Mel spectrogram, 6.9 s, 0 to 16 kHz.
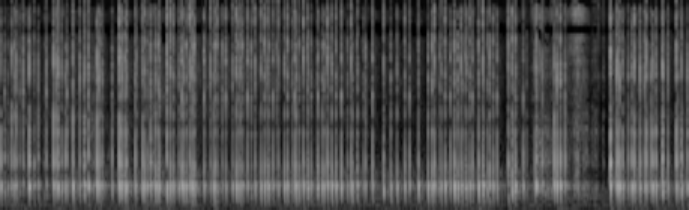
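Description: Long nails and fingertips rapidly tap and scratch the cover of a yellow hardcover notebook with solid bound pages, held in both hands. The dense, dry clicks and scrapes sit in a mid-range tone around 440 Hz, with a brief lull near the six-second mark before the tapping resumes.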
